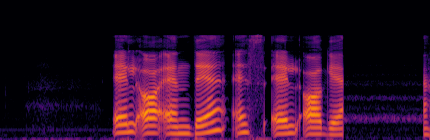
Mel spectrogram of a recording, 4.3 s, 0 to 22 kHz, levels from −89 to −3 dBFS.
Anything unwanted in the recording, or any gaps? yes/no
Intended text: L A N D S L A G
no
